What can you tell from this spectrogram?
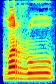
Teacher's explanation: تنزل الملائکۃ واو پر حرکت ہے، آگے را جو ہے وہ حروف شمسی میں سے ہے اس لیے واو کو را سے ملا دیں گے. را پر پیش کی حرکت ہے اور واو مدہ ہے، 2 حرکات کھینچ کر پور پڑھیں گے. والروح ہا پر حرکت جلد پڑھیں گے.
